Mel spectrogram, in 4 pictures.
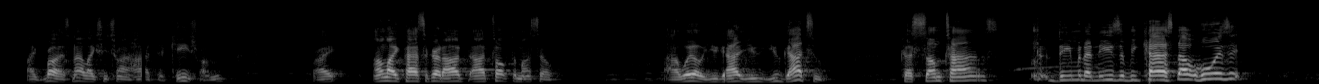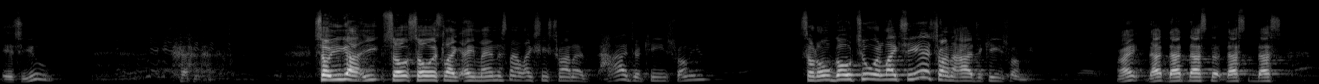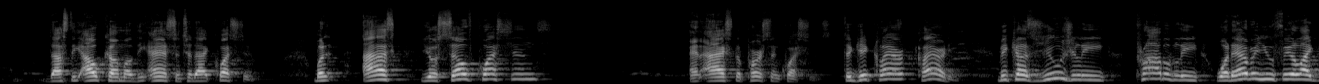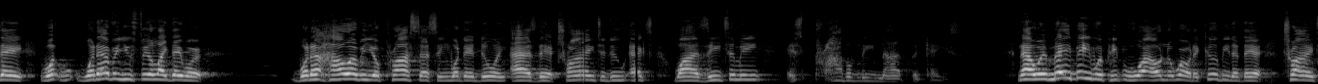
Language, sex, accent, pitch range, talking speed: English, male, American, 180-235 Hz, 190 wpm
